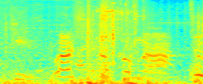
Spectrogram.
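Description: Game gunfire rattles in quick bursts.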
